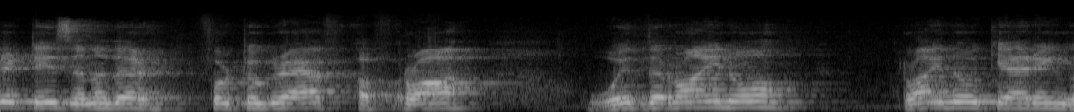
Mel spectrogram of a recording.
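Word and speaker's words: راء: Touch the tip of the tongue to the upper gums above the roots of the teeth. Almost same spot like lam and noon.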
